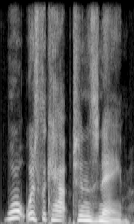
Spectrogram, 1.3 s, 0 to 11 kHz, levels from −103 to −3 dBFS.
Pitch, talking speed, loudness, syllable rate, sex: 220 Hz, 225 wpm, -17 LUFS, 4.8 syllables/s, female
